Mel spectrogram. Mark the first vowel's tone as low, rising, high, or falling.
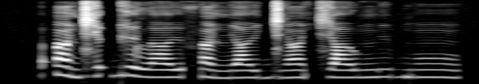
falling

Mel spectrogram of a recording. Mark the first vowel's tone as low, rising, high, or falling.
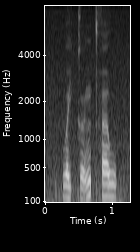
low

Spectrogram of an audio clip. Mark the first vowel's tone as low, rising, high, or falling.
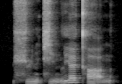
rising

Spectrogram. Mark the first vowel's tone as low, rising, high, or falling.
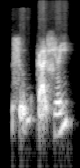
rising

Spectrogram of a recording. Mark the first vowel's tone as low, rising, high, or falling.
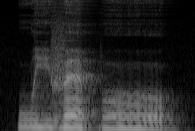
low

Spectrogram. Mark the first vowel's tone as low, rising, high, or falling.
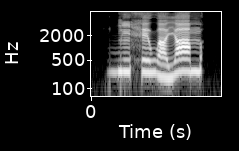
high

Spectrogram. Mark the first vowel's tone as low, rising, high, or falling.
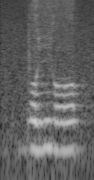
high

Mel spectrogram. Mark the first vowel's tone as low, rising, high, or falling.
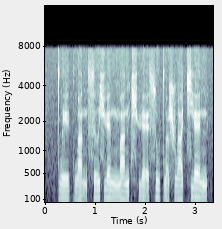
rising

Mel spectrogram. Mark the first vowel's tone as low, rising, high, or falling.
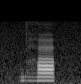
low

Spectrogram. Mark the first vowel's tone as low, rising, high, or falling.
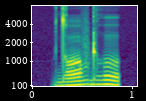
rising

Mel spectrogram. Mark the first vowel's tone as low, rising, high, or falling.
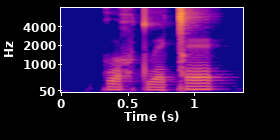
low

